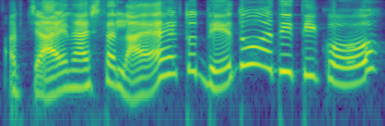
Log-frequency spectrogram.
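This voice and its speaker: A woman's voice: sits high, wildly swooping pitch, normal speed, dry recording, exaggerated voice. Woman doing a naggy middle-aged saas, scheming n grumbly, cartoon story voice, really dry recording. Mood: bossy, scolding. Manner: scolding, sarcastic, complaining. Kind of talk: Hindi animated moral story acting.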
